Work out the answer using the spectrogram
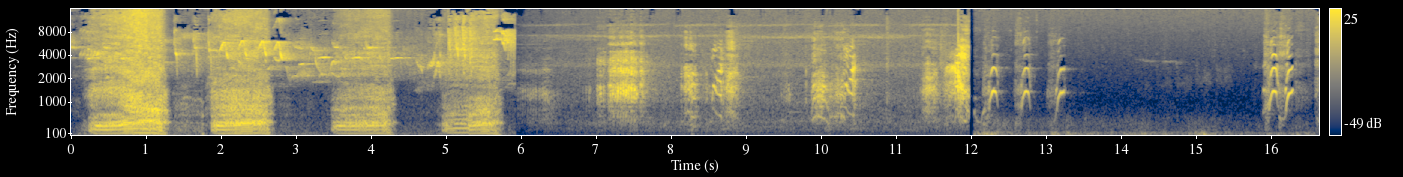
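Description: Brown bear roaring four times, each call about a second long. Then a red-and-green macaw squawking several times in short, harsh calls. Near the end come a few short, falling barking calls from zebras over a low hum.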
